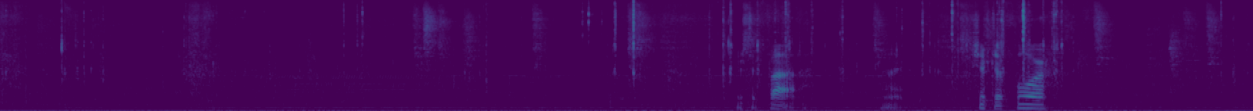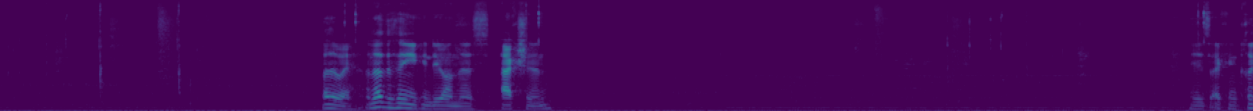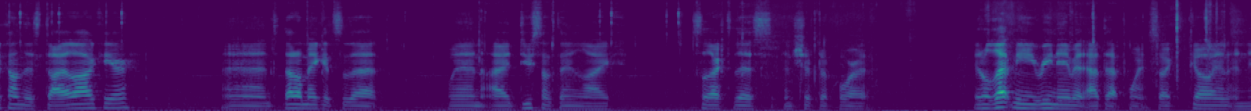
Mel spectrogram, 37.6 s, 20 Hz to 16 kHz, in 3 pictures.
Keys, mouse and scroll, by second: 0.6 ctrl+i, 1.7 ctrl+i, 3.2 scroll, 3.4-3.9 scroll down 9, 3.9-4.7 scroll up 10, 5.9 ctrl+click, 5.9 scroll, 7.1 F5, 8.7 Escape, 9.8 F4, 13.0 alt+Tab, 14.2 alt+Tab, 16.2 click, 16.5 middle click, 16.7 middle click, 17.9 click, 18.7 middle click, 19.4 middle click, 19.5 middle click, 19.7 middle click, 19.8 middle click, 19.9 middle click, 22.3 ctrl+Tab, 22.9 scroll, 23.6 scroll, 25.3 click, 25.7 click, 26.3 click, 27.6 ctrl+Tab, 28.1 ctrl+Tab, 28.7 ctrl+Tab, 29.7 ctrl+Tab, 31.2 click, 31.9 ctrl+click, 33.0 F4, 36.5 Right, 36.8 BackSpace.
